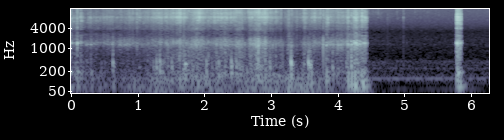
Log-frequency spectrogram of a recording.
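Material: Floral foam.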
